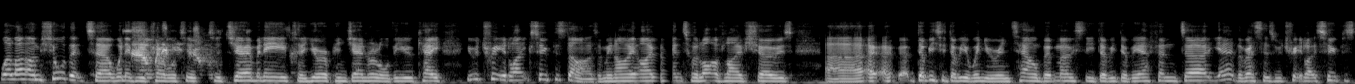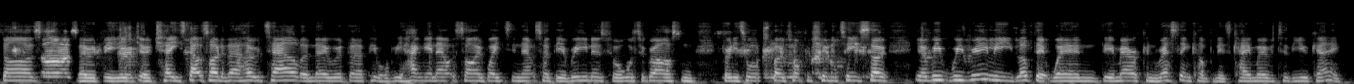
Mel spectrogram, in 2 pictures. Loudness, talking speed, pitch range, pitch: -22 LUFS, 230 wpm, 155-180 Hz, 165 Hz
